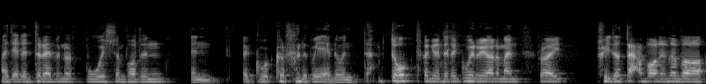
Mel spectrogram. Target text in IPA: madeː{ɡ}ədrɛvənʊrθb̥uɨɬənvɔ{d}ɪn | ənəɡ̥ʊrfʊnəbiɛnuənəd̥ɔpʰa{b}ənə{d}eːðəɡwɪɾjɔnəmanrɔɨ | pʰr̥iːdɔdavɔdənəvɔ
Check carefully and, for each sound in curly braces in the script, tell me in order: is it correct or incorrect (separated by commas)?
incorrect, correct, incorrect, incorrect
